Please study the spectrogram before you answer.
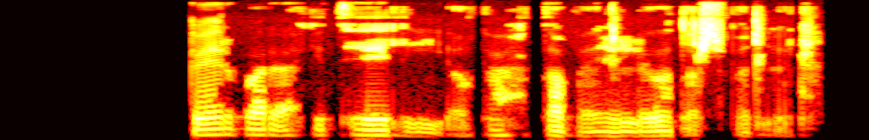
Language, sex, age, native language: Icelandic, male, 20-29, Icelandic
